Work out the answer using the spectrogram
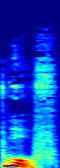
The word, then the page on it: dwarf: British English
